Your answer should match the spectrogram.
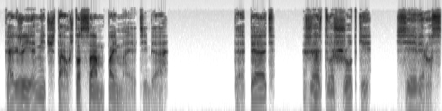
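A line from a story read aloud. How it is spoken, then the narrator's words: Hoarse rasp. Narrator (Russian): прохрипел Блэк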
